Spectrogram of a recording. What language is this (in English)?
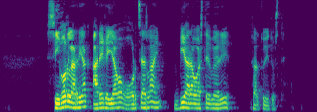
Basque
